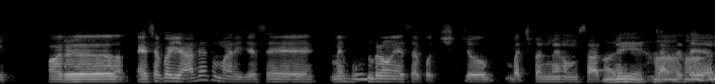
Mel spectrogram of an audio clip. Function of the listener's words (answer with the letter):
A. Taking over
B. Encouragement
A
